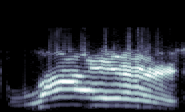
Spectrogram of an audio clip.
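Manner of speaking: high, drawn-out mock accusation; mock crowd outcry. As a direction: cry it out like an outraged crowd. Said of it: "the women were like".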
